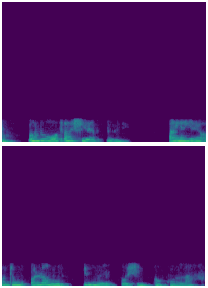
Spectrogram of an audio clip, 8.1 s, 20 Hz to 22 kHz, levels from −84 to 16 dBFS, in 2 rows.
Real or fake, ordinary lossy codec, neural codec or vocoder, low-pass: fake; none; codec, 24 kHz, 1.5 kbps, HILCodec; 3.6 kHz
